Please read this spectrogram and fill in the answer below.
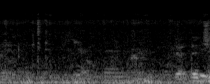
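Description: Indistinct, muffled chatter of a small group of people talking at once, with no clear words.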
